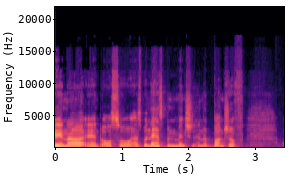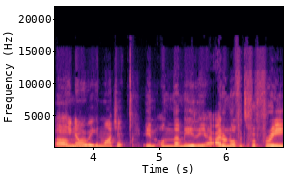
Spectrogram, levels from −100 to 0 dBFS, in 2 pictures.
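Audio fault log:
2.41–2.47 s, lost packet rebuilt from error correction: just after "been mentioned in a", about 40 ms sounds rougher and noisier but without any gap. That fits two 20 ms packets that went missing and were replaced by the low-bitrate backup copies carried in the packets that followed.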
